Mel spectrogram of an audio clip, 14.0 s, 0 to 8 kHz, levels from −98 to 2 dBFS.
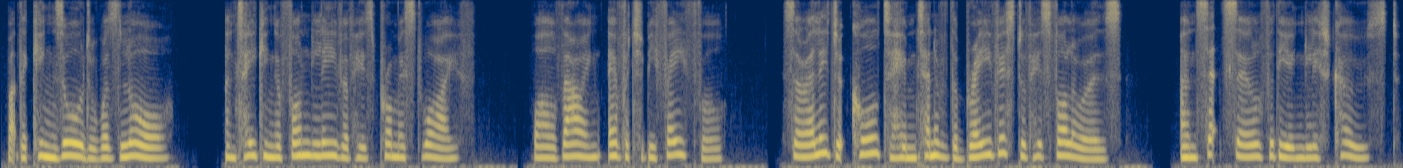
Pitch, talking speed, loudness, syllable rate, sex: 205 Hz, 170 wpm, -18 LUFS, 4.8 syllables/s, female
